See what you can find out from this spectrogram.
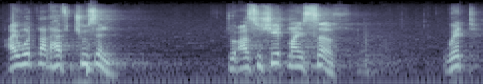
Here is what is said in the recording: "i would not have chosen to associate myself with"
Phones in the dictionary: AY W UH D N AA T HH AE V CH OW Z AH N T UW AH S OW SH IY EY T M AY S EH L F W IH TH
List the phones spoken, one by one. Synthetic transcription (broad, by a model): AY W UH D N AA T HH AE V CH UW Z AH N T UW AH S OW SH IY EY T M AY S EH L F W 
